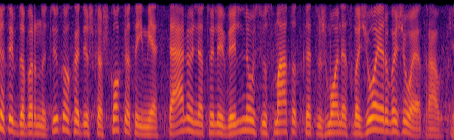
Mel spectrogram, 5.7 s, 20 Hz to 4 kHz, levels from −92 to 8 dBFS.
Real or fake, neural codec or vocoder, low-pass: fake; codec, 16 kHz, 8 kbps, FunCodec, trained on Chinese and English, 25 frames a second; 3.6 kHz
